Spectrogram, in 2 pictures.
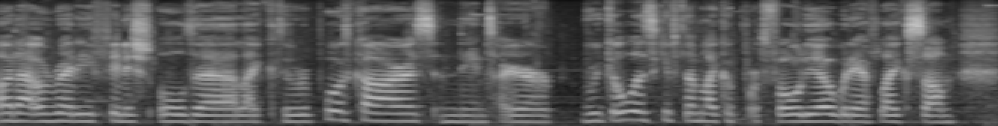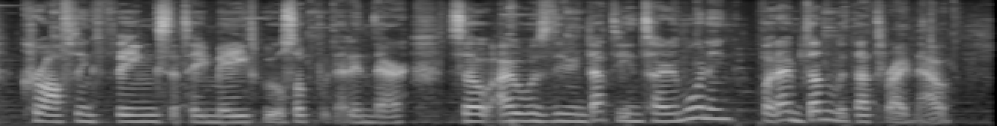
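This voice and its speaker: With a non-native accent and a medium pitch, a woman talks at a fairly quick pace with fairly even intonation. Music plays in the background. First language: not English. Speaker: Sims speed-build YouTuber. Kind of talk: casual gameplay commentary. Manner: chatty, with many fillers.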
